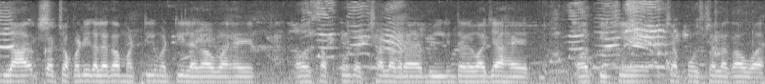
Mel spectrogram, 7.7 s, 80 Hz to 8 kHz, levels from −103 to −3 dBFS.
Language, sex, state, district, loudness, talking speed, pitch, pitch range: Hindi, male, Maharashtra, Mumbai Suburban, -14 LUFS, 205 wpm, 145 Hz, 140-155 Hz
